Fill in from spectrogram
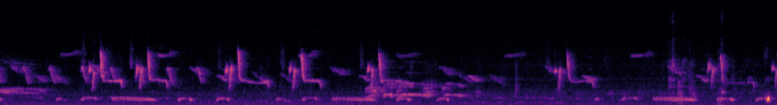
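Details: Spotted dove, male and female birds, cooing to stir other doves, heard from further off: repeated soft rolled coos and short hoots run throughout, overlaid by busy high twittering of small birds and light background rustle.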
